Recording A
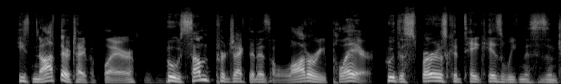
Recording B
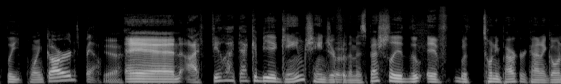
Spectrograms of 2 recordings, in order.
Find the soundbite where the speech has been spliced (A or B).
A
